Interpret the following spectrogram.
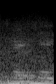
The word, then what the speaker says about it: taking: it로 끝나면 take는 taking. taking이고요. 이거 자꾸 talking이라고 읽는 이상한 애들 있어.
